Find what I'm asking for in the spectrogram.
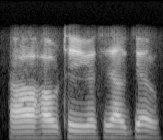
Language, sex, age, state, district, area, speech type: Odia, male, 18-30, Odisha, Nayagarh, rural, conversation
